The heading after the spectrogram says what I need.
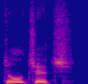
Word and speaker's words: Dulcich: Hayden Hurst at 14, followed by Greg Dulcich, I think. Yeah. Is it Dulcich or Dulcich? I think it's Dulcich. I think it's Dulcich too.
